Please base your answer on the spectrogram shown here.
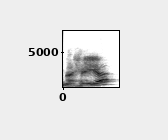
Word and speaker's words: Mexia: So now, did anyone give me credit for pronouncing Mahia instead of Mexia?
